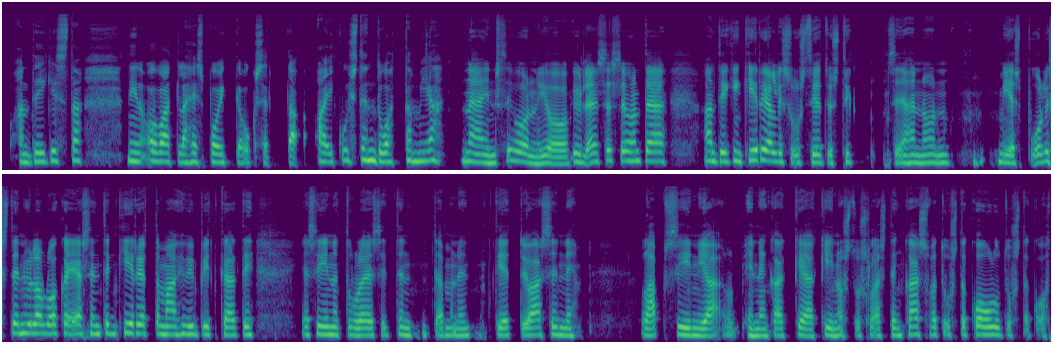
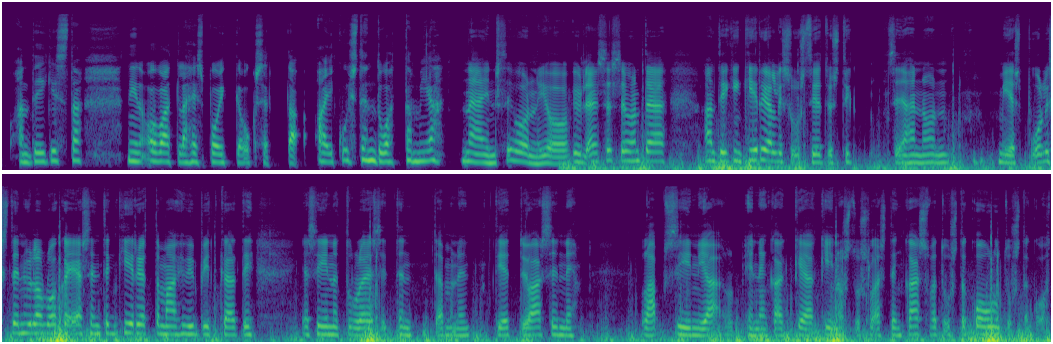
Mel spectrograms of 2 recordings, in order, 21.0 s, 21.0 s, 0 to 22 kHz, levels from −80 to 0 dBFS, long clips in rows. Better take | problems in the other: first | wind noise on the microphone; occasional gusts; from 5.5 s on; 10 dB below the speech

